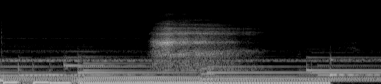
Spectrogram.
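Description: A single deep breath during yoga, a slow airy inhale or exhale rising and fading over a couple of seconds above soft steady background music.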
